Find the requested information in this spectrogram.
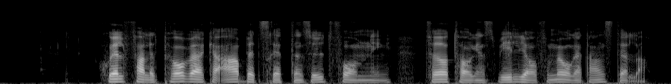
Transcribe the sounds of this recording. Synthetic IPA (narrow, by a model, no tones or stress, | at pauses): ɧɛlvfalːət̪̚pʰoːvæɾka̰ɾʔaɾbeːt̪sɾɛt̪ʰːənsʉ̟ːt̪fɔɾmnɪŋ | fœːɾət̪ʰɑːɡənsvɪljaɔfœɾmoːɡaat̪anst̪ɛlːa̰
